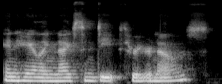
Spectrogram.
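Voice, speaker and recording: A meditation leader guiding listeners in a soothing, unhurried way, with pauses between short instructions. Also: medium pitch, little pitch movement, creaky, a little mellow, lo-fi sound. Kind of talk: guided meditation.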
